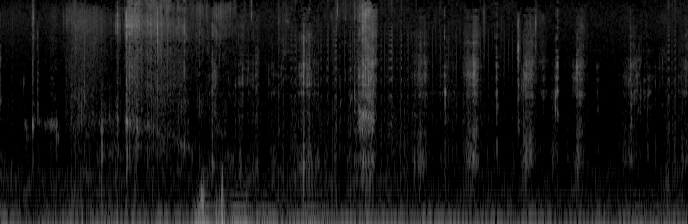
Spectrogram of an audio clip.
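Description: Faint crisp crunching and chewing as someone bites into a large, extra-crispy deep-fried potato. A few sharp crunches are separated by softer chewing and scraping sounds, with no talk.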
